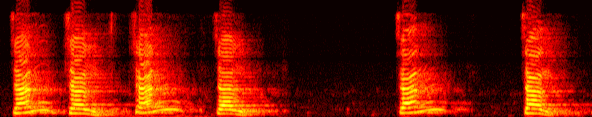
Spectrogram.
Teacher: ये आपका तालु वर्ण है, चा जो है वो तालव्य वर्ण है, तो इसलिए जब आप इस चा को बोलोगे तो आपको अपनी जीभ जो है वो तालु में लगाते हुए बोलोगे, तब इसकी साउंड निकलेगी।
